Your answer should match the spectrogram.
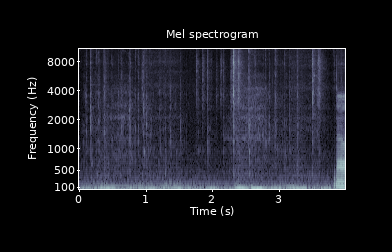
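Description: Typing on a computer keyboard: an irregular run of keystroke clicks as a line of code is entered.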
